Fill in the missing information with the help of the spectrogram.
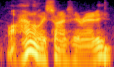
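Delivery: low, quiet dismissive reply; unimpressed helper. Retold or imitated. Clint answering Randy about the text, unimpressed. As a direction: answer low and under your breath.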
